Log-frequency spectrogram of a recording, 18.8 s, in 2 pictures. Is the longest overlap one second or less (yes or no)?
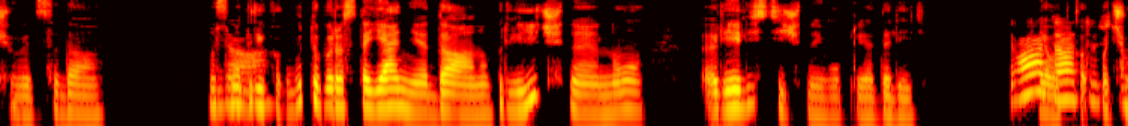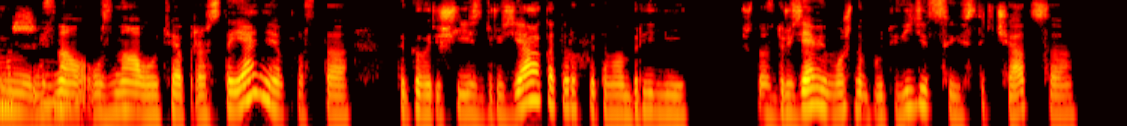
no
